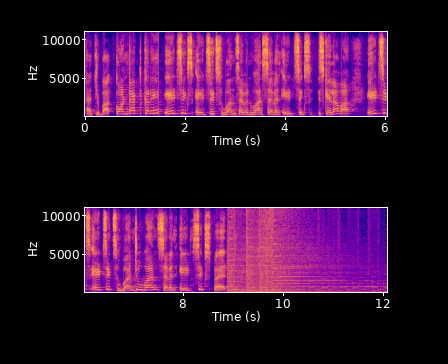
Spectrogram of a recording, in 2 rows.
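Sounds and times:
electronic news theme music: 8.8 - 12.0.

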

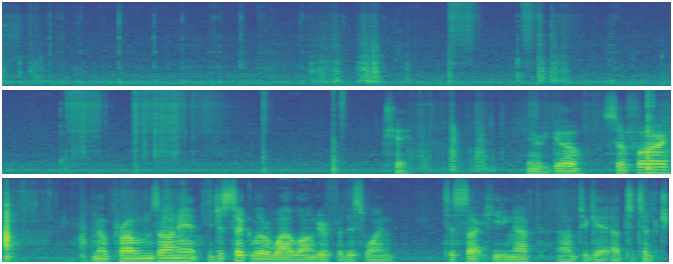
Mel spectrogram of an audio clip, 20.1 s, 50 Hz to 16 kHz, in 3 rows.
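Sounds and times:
low steady hum: 0.0 - 20.0
soldering iron rustles and hisses: 3.0 - 5.8, 7.3 - 9.1.

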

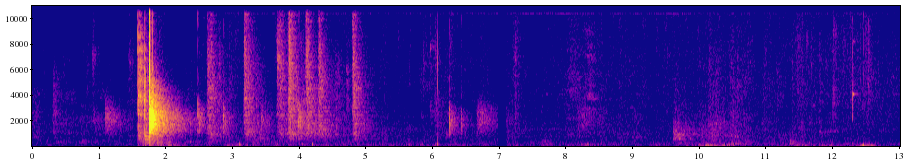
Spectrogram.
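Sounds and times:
billiard balls clicking: 0.8 - 7.0
cue ball break crack: 1.1 - 7.0.

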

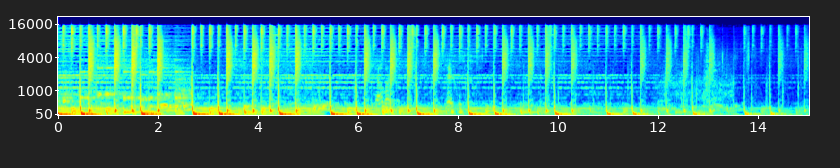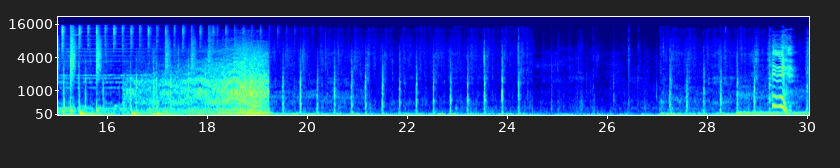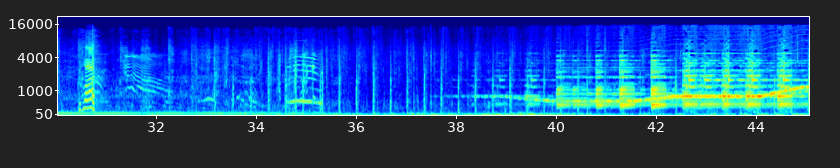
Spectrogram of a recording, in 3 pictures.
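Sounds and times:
running footsteps on pavement: 0.0 - 45.0
car passing on highway: 3.5 - 21.4, 38.3 - 45.0
people calling out high: 37.8 - 40.4.

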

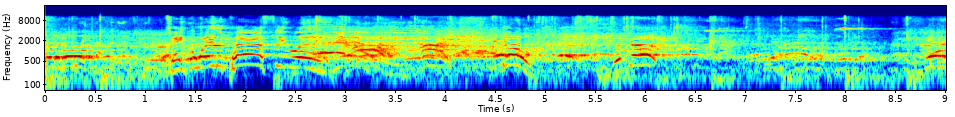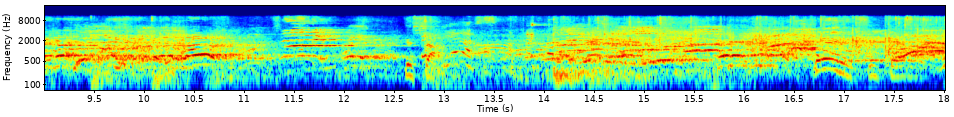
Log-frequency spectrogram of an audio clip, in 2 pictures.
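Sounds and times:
spectators' voices echoing: 0.0 - 18.0
sneaker squeaks: 6.3 - 8.8, 13.6 - 14.7.

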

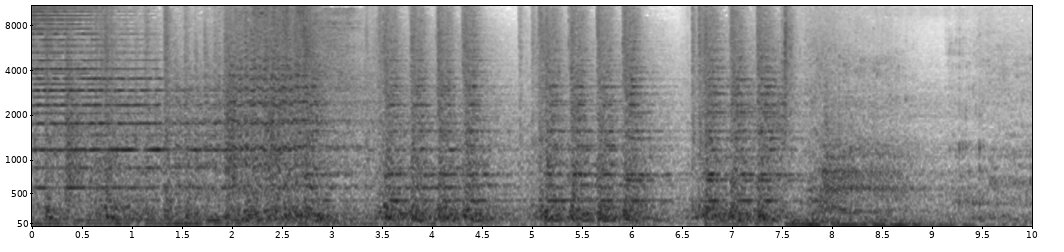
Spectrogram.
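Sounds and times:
lion roar: 7.6 - 10.0.

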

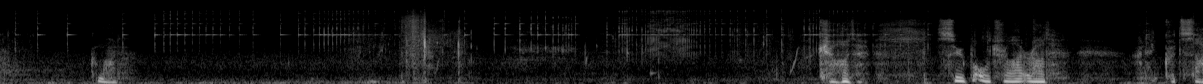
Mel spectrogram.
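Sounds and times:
fishing reel ticking rapidly: 0.0 - 9.5.

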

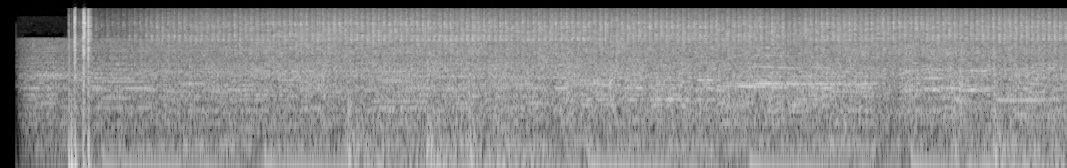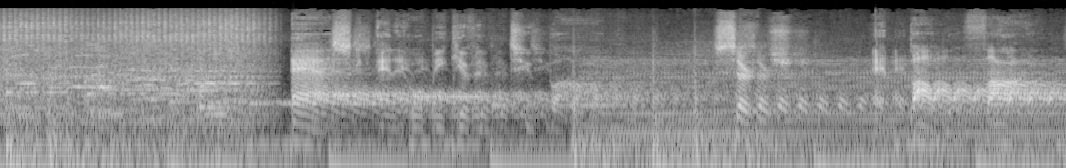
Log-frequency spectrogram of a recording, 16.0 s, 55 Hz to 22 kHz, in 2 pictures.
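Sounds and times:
faint music: 0.3 - 16.0
sharp click: 0.5 - 0.9
film projector clattering: 0.5 - 10.1.

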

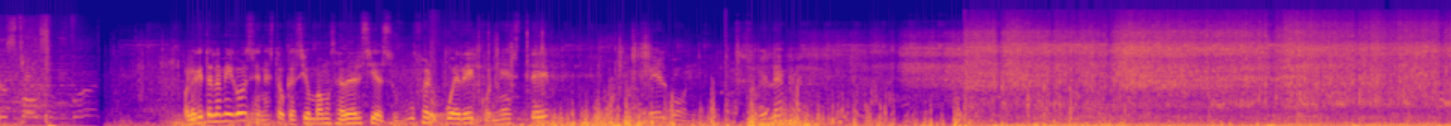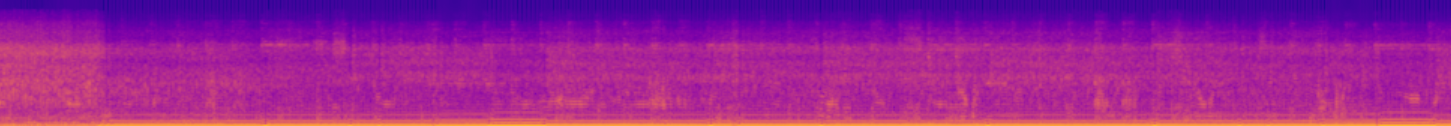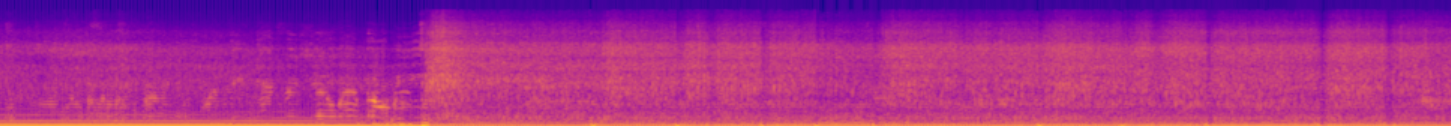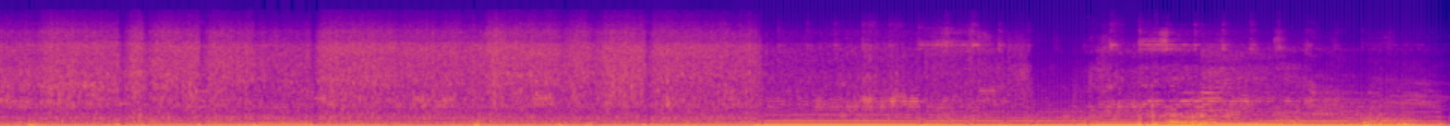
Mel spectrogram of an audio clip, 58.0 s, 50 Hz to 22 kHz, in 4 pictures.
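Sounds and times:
distorted subwoofer bass tones: 0.0 - 58.0
loud rough noise: 0.0 - 58.0.

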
